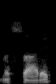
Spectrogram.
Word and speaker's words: Masaryk: So as we heard, Alice Garik Masaryk, the daughter of President Masaryk, and I'm pronouncing it correctly because my mother was born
